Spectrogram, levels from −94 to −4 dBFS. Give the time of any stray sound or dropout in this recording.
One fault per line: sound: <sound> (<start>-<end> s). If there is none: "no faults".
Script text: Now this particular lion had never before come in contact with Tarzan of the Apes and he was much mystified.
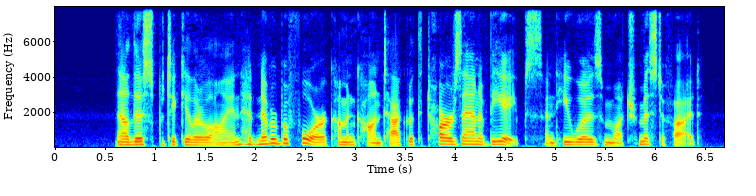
no faults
